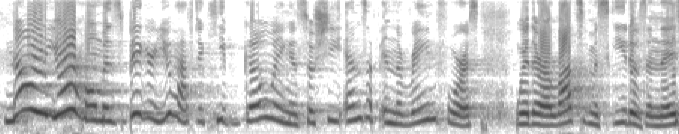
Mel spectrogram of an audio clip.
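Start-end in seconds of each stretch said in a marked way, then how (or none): 0.1-2.9 loud, high opening, easing down; emphatic storybook animal voice, starting very high; sheep character. Acted. Sheep answering the girl in story.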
